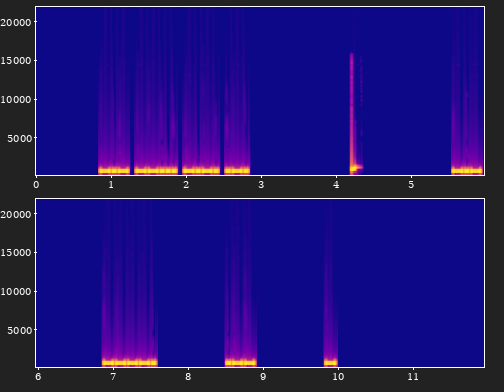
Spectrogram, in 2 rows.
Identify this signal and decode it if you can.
Morse code, heard as a keyed tone, about 30 wpm, spaced as for 13 wpm, 700 Hz. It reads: K7CR K9WT
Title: USA Call Signs - 4 Characters - 8x Character Spacing - 30wpm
